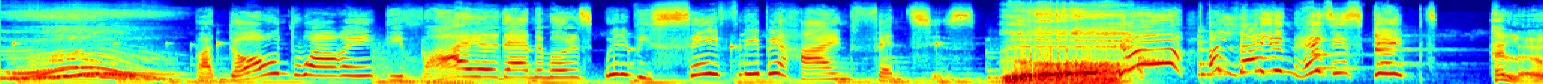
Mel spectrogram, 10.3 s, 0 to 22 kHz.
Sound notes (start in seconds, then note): 6.6 roars; 6.7 screams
